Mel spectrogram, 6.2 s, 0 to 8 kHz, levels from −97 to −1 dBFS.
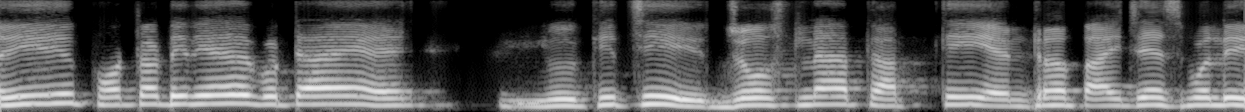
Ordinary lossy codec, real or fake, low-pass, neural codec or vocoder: none; fake; none; codec, 16 kHz, 1 kbps, X-Codec, HuBERT features, trained on general audio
